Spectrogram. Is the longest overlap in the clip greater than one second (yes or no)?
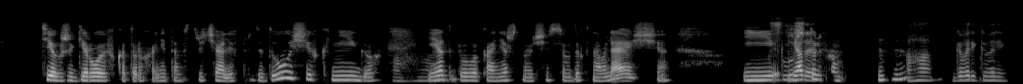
no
